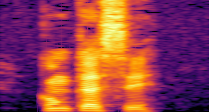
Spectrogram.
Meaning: 1. to crush, to grind, to reduce (a hard or dry substance like sugar or pepper) to small pieces, as with a pestle or hammer 2. to dice (a tomato) after removing seeds and skin
- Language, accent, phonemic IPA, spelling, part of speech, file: French, France, /kɔ̃.ka.se/, concasser, verb, LL-Q150 (fra)-concasser.wav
